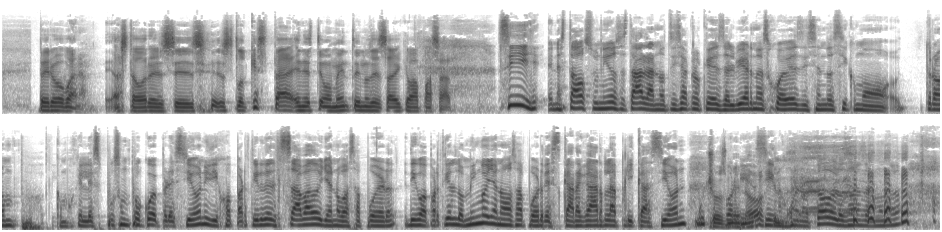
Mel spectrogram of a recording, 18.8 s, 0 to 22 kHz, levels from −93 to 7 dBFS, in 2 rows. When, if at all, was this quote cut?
16.8 s

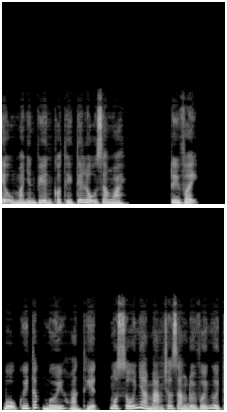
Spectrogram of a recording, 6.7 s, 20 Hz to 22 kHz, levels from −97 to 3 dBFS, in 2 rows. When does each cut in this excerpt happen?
3.2 s, 4.9 s

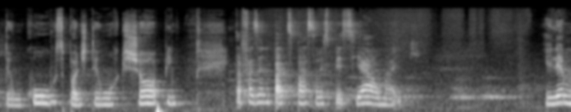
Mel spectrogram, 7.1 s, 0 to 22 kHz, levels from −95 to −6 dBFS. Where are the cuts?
2.9 s

